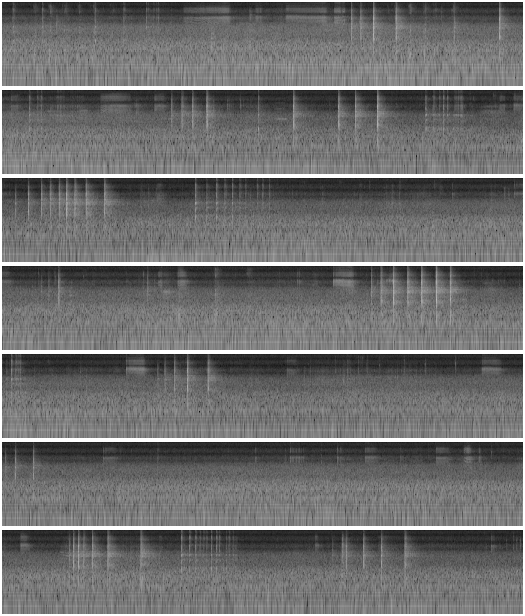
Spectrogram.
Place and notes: Vyžuonos, Lithuania, wind and trees
Wind rises, rain approaches. Half fallen trees cracking.
Utenos apskritis, Lietuva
